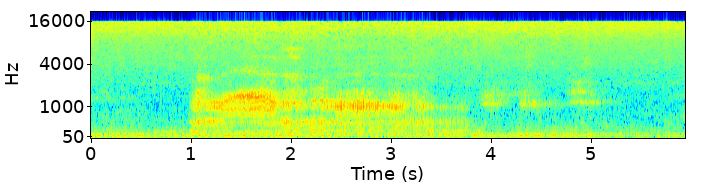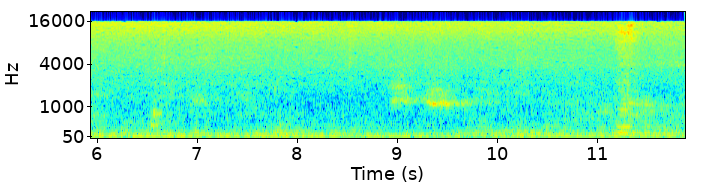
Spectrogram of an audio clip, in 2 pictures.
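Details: Pet cat growling, likened to a little tiger: a loud, harmonic, roar-like growl lasting about three seconds, then softer broken growling and low rumbling to the end.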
